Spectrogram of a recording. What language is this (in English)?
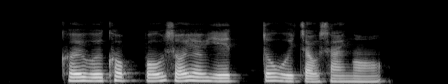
Cantonese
